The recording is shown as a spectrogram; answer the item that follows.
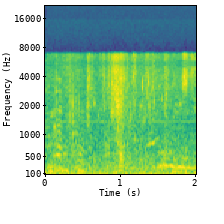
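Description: Indistinct voices of onlookers talking, over a steady low rumble of wind on the microphone, with a brief hissing noise about a second in.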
